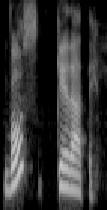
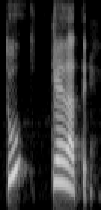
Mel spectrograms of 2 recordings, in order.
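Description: First: "Vos quédate" slow, stress moved to que-DA-te; "Vos" leading, then "quédate" stressed on the middle syllable; vos form. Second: "quédate" stressed on QUÉ, a touch louder; "quédate" with its opening syllable leading; tú form. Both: Shown as a demonstration. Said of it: "Miren que hay una diferencia".

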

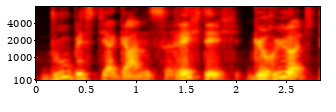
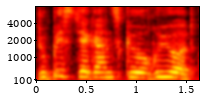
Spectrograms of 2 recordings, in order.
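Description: First: Said in the usual way. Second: High, touched exclamation; moved, high voice. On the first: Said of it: "Jetzt brauchen wir das Adjektiv". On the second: Shown as a demonstration. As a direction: sound moved and a little high. Teacher acts touched example.

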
